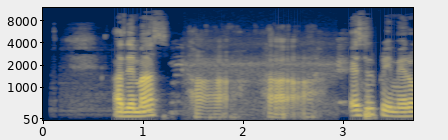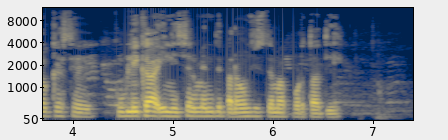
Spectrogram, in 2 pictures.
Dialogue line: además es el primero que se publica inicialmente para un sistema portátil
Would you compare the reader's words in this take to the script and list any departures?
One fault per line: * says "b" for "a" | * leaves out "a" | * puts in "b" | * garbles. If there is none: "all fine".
all fine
